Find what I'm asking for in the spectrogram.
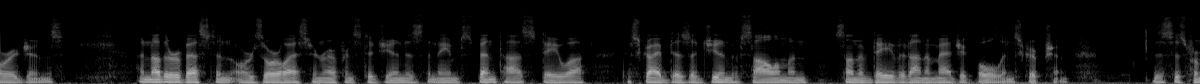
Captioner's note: in Persian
